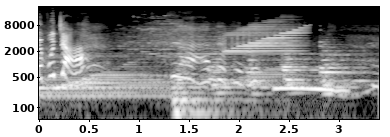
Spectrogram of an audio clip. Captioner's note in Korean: 웃음소리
